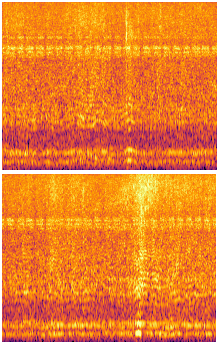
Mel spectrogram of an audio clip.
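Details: A bee swarm leaving its hive fills the air with an unbroken droning buzz, several humming pitches stacked together, and one nearby bee briefly louder shortly after the fifth second.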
